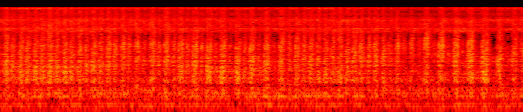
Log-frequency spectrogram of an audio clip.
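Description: A cloth rubs and squeaks across a smooth surface.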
